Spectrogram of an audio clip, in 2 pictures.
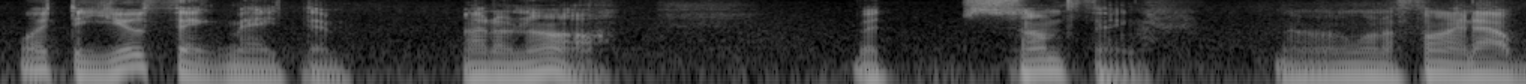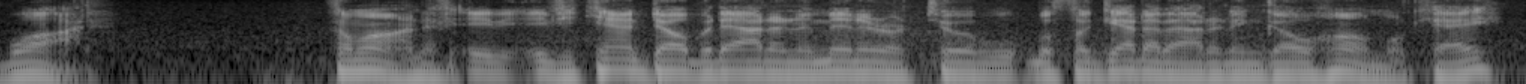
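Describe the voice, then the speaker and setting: A man voicing a steady, grimly practical male police chief in an audiobook, blunt and low-key. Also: a little fast, slight background noise. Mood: determined.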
